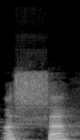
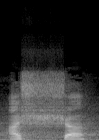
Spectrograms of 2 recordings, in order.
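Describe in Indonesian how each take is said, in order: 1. Konsonannya condong ke bunyi s. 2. Konsonannya bunyi sh yang jelas. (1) "kalau menyentuh gigi itu nanti marok e, bacaan dari huruf sin" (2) "tengah lidah sedikit terangkat ketika kita mengucapkannya"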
